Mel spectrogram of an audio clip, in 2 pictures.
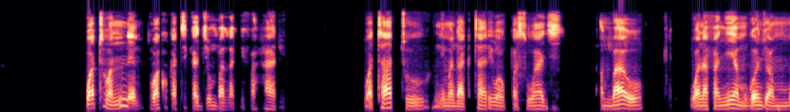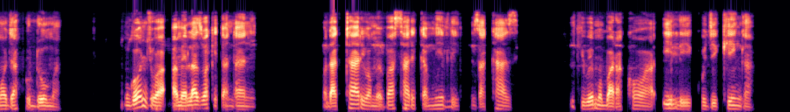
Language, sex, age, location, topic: Swahili, male, 18-24, Wajir, health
